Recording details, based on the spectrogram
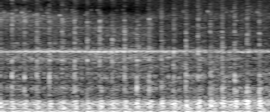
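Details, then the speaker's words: Car idling roughly with a rapid, even puffing tick and a thin whistle; owner suspects the rear exhaust gasket has blown again after being replaced once; the whistle's source is unclear. "um sounds like that rear gasket might have blown out again um which is kind of annoying because i had it replaced once already"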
